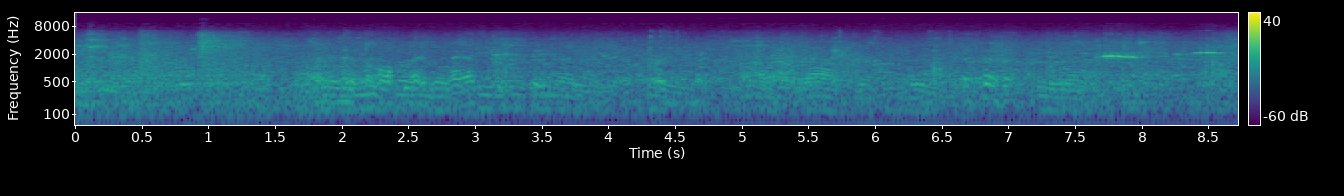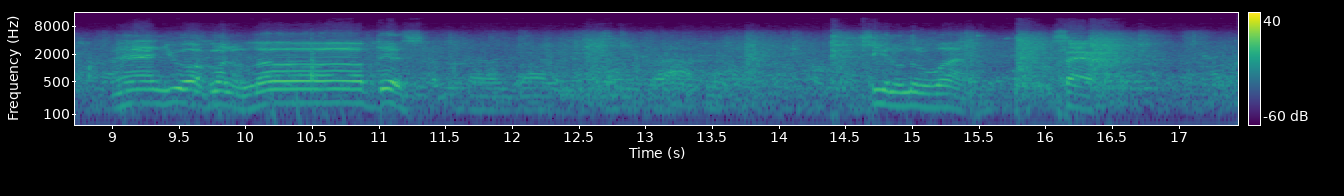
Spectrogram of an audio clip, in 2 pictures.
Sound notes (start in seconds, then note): 8.2 Sam whistling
